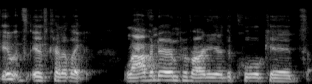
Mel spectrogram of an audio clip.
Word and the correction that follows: Parvati: I'm saying that name wrong. – Yes. Oh, for everyone listening, you can see my pinned tweet, but it's Parvati. So the first syllable is the strong one.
